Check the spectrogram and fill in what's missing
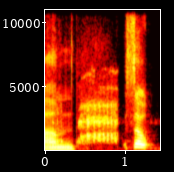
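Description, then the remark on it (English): A loud, trumpeting bird call: a rich, buzzy honk, then a quick pulsing stretch, and after a brief gap a final bright, rising-and-falling note that fades out. “So that beautiful trumpeting sound, is that one of the louder bird calls, or is there something special about their anatomy that allows the sound to travel so clearly?”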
